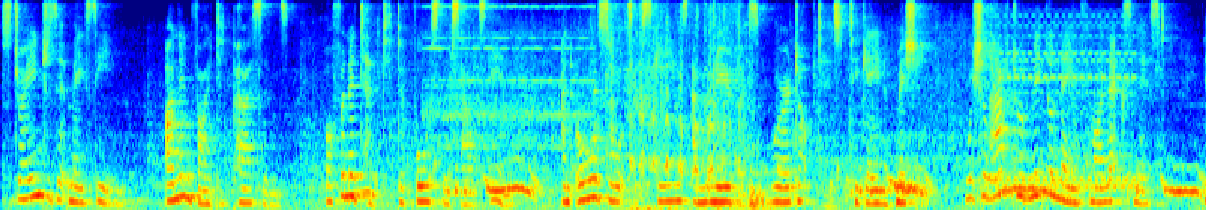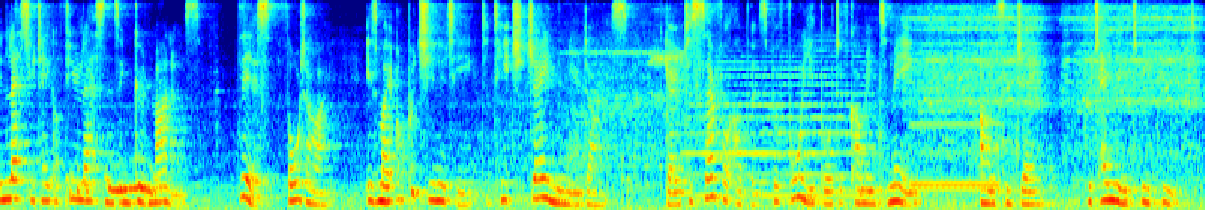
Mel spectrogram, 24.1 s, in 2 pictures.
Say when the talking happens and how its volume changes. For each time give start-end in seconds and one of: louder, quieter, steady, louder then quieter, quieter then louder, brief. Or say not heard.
0.0-24.0 steady.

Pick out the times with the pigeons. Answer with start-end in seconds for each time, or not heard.
3.5-14.2.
